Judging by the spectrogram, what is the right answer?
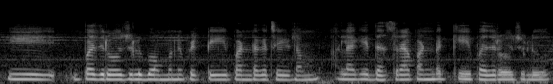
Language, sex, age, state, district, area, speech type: Telugu, female, 18-30, Andhra Pradesh, Guntur, urban, spontaneous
